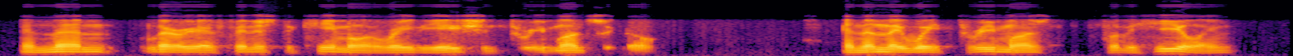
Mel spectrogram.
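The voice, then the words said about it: Voice sounds a little strange. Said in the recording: “if you hear my voice is a little strange, it's because I still have throat pain”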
